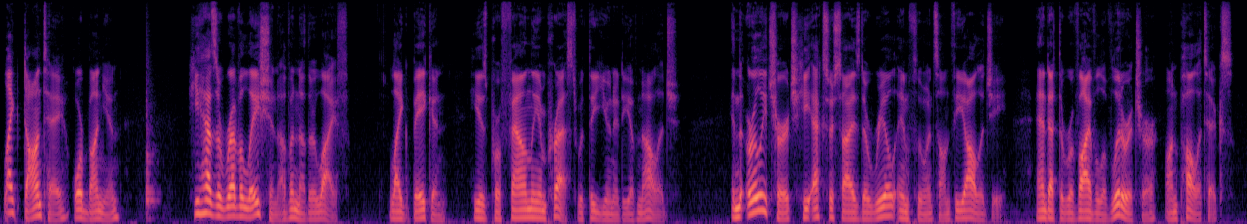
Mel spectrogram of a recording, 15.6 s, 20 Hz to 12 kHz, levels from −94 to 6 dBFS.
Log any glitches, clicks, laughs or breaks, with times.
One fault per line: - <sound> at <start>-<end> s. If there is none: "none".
- tap at 1.8-2.0 s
